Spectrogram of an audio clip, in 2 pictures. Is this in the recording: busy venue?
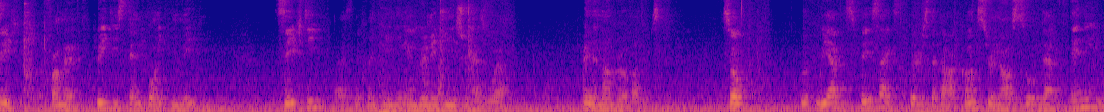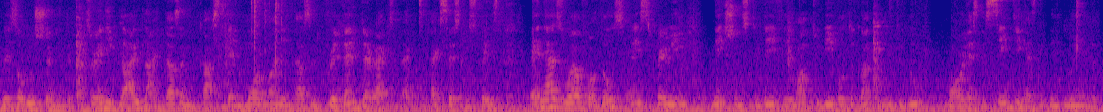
yes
